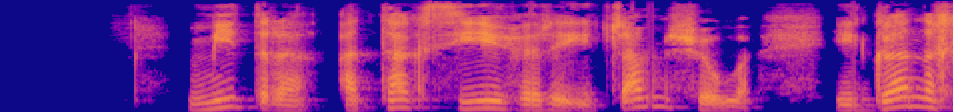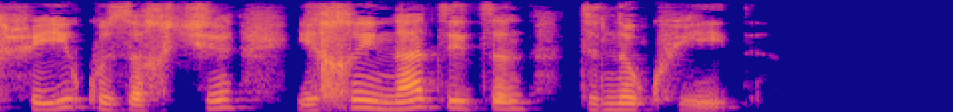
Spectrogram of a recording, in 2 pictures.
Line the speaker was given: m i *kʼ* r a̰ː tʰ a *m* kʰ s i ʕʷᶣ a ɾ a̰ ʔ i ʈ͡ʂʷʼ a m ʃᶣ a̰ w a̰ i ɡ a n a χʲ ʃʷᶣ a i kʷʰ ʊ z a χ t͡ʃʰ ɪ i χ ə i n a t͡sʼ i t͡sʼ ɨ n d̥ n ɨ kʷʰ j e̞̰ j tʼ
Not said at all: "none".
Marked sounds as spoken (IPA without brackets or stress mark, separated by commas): tʼ, none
